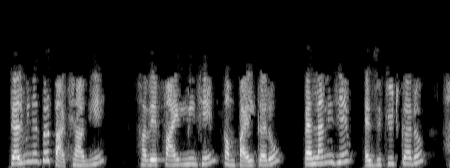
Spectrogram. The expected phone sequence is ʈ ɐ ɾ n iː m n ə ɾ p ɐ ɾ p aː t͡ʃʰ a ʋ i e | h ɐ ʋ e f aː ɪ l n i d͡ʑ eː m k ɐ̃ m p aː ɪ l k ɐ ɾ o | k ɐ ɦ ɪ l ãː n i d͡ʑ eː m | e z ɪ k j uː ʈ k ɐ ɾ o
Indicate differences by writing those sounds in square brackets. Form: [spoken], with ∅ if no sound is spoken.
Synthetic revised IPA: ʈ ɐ ɾ [m] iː [∅] n ə ɾ p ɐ ɾ p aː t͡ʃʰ a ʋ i e | h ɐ ʋ e f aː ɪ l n i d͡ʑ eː m k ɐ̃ m p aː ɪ l k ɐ ɾ o | [p] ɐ ɦ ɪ l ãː n i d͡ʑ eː m | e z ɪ k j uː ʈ k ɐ ɾ o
